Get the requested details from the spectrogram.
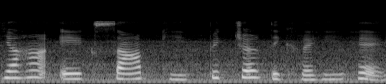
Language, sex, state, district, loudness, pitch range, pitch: Hindi, male, Madhya Pradesh, Katni, -19 LUFS, 235-305 Hz, 255 Hz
